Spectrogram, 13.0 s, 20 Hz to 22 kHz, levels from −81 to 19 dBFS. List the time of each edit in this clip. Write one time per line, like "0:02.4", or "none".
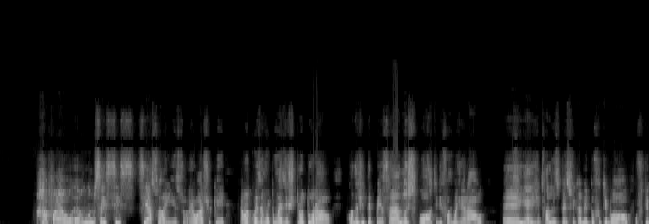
none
